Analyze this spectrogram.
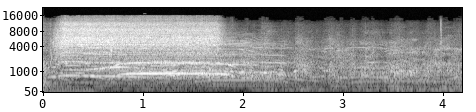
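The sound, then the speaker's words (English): A crowd bursts into loud applause and cheering for a couple of seconds at the Tuesday opening of the Rivers Sportsbook at Rivers Casino and Resort in Schenectady, New York, then the clapping fades into a busy hubbub of many voices talking at once. “With the approval of the New York Gaming Commission, the Rivers Sportsbook opened Tuesday with 6 betting windows, 14 kiosks, and plenty of applause.”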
